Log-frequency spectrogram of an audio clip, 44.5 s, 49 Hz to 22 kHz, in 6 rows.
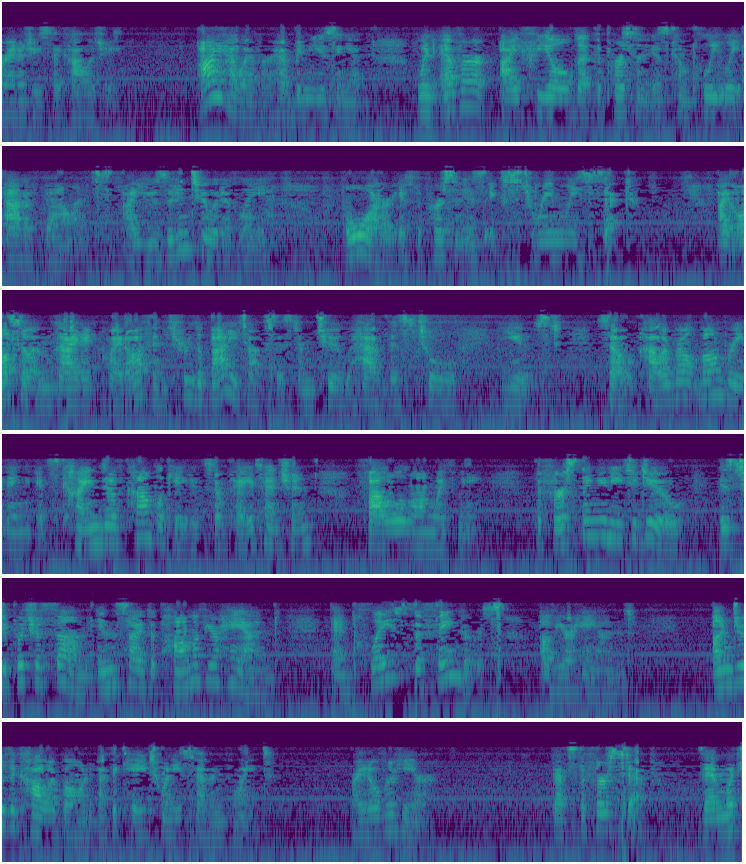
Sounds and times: Speech: 0.0s - 1.2s, 2.0s - 10.2s, 10.8s - 13.8s, 14.6s - 32.4s, 33.0s - 36.0s, 36.8s - 39.8s, 40.6s - 41.5s, 42.6s - 44.5s.

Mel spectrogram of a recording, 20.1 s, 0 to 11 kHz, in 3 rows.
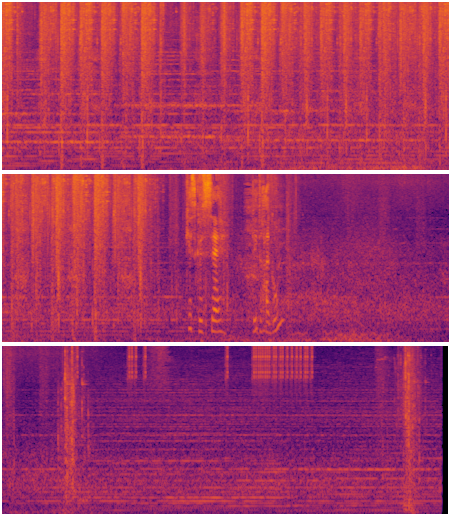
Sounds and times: Music: 0.0s - 10.1s, 13.6s - 20.0s.

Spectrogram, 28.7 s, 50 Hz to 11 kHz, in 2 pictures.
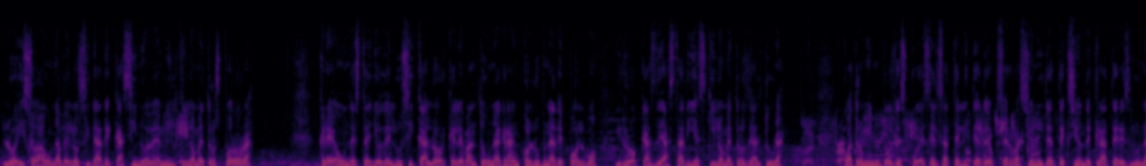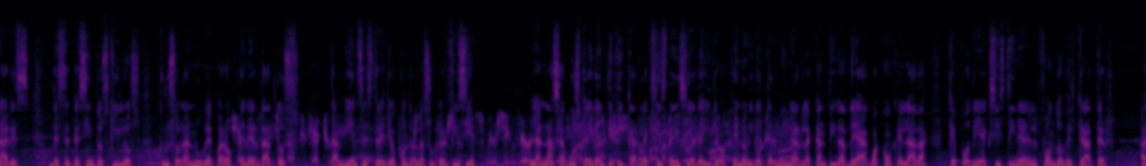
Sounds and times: Speech: 0.0s - 3.2s, 4.0s - 28.6s
Music: 0.0s - 28.6s.

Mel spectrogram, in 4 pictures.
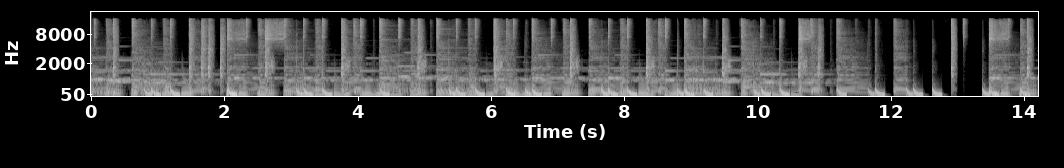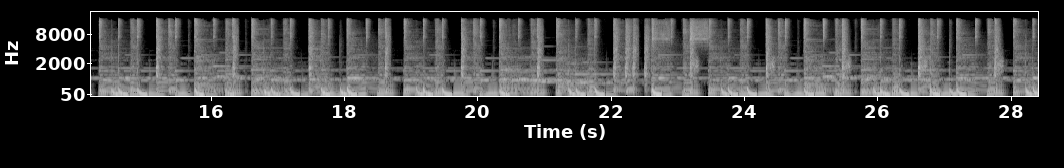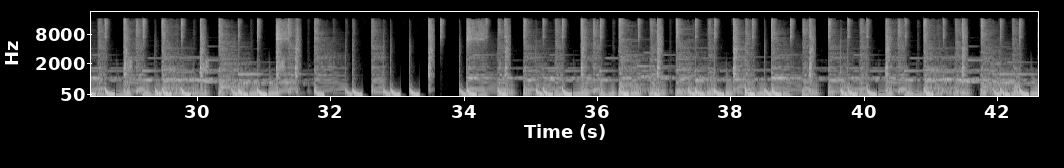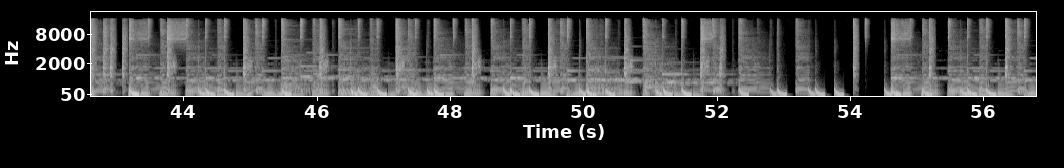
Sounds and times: Video game music: 0.0s - 11.4s, 13.5s - 32.0s, 34.0s - 52.6s, 54.6s - 56.8s
Pop music: 0.0s - 11.7s, 13.5s - 32.3s, 34.0s - 52.9s, 54.6s - 56.8s.

